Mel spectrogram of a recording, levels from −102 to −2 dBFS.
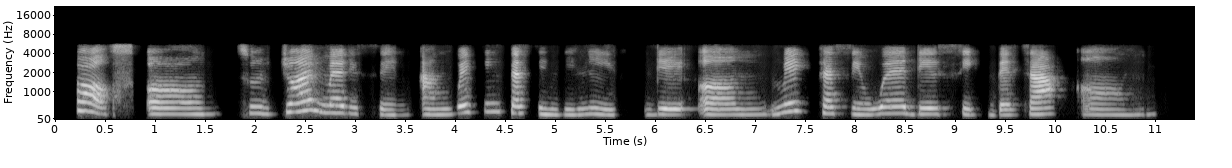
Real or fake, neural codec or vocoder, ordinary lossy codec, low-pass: fake; codec, 16 kHz, 4 kbps, X-Codec, HuBERT features, trained on general audio; none; 5.4 kHz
